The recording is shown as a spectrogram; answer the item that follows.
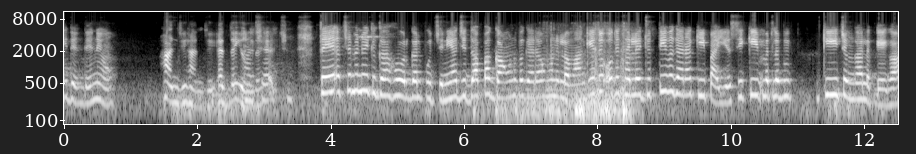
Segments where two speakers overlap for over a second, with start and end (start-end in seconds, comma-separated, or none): none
